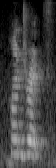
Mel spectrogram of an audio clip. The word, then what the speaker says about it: hundredths: so this is our pennies so we need hundred this is where tens this is worth hundred with a th hundredths is how you say it 100.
